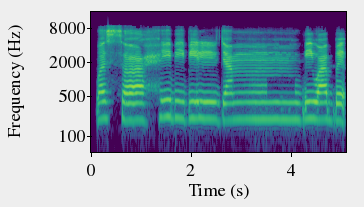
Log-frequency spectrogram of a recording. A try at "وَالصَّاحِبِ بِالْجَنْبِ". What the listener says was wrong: আসলে জাম, এত প্রেশার না, মিমে আমরা টাচ করব শুধু, যা, জাম্বি, বেশি প্রেশার দেবো, আর জাম, এটা না, জাম্বি,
